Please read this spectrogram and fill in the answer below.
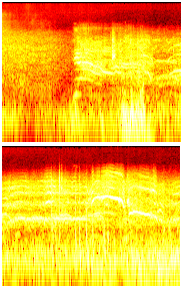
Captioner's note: yelling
